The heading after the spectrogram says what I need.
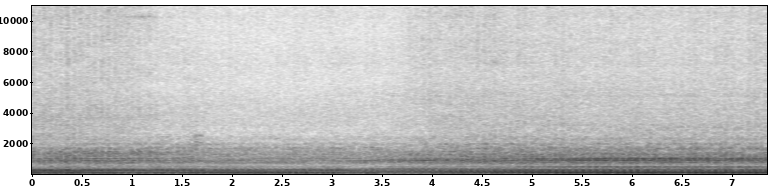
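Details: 2004 Polaris RMK 800 two-stroke snowmobile with full SOP exhaust; steady even idle with regular low beat, no knocks or rattles. Sounds healthy.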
